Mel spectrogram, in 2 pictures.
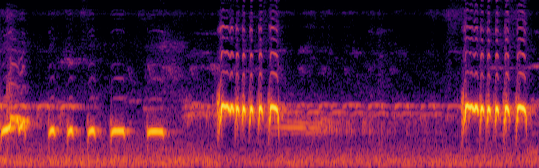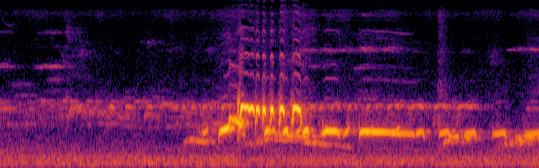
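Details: Local wild zebra dove used to entice other doves to call: a run of short even coos, then sudden loud buzzy rattling bursts, ending in a tumbling wavering coo phrase. A faint background hum runs throughout.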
